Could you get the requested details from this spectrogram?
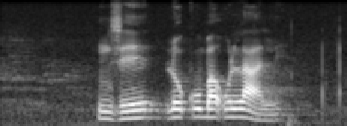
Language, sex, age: Xhosa, male, 20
